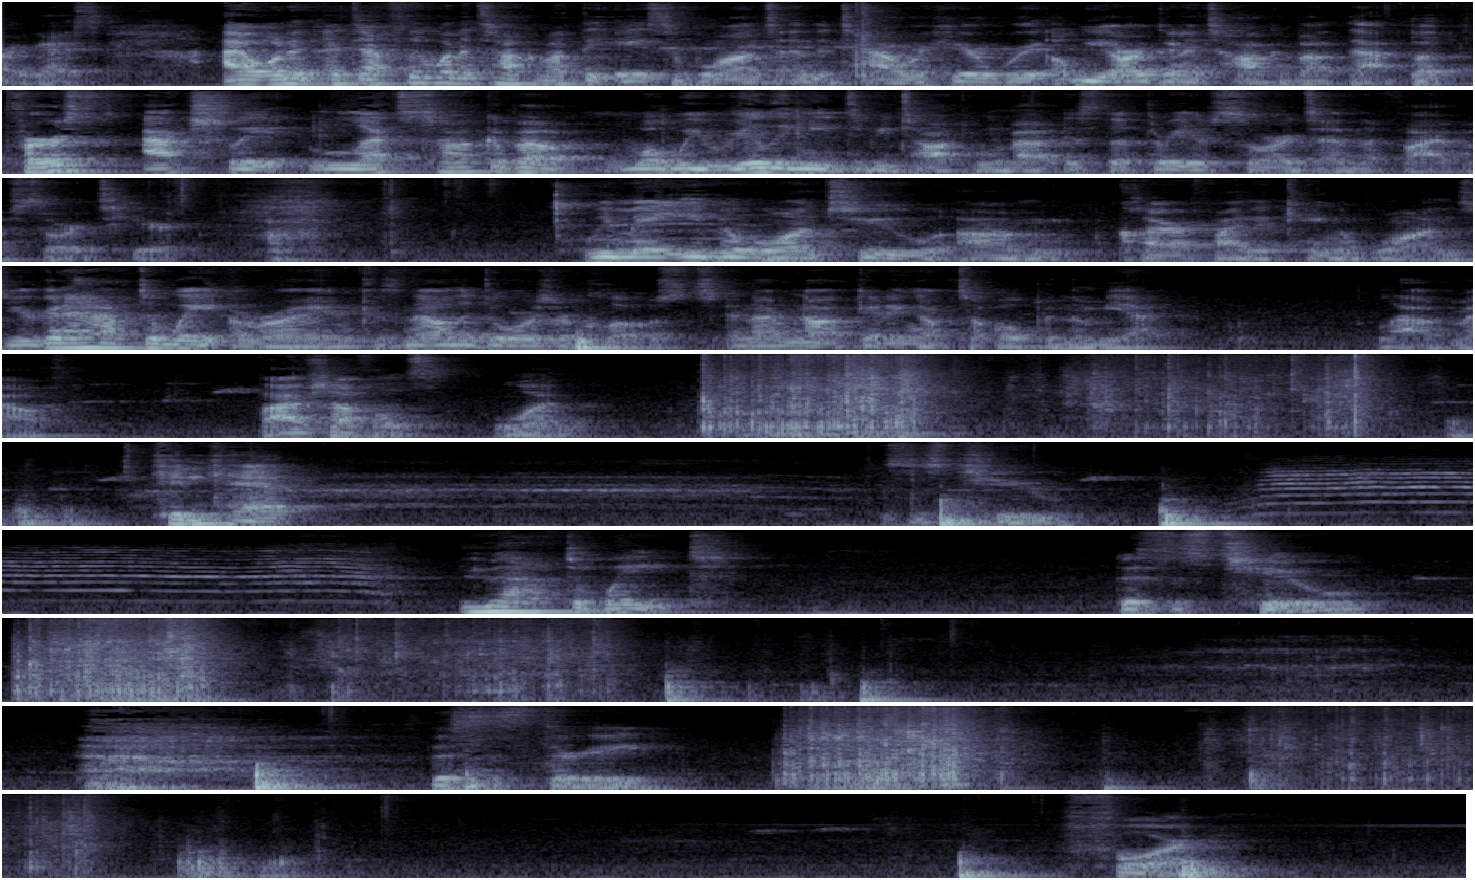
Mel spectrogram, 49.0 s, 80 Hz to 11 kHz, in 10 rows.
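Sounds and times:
cards being shuffled: 21.9 - 24.4, 34.4 - 36.6, 41.8 - 44.8
cat meowing: 28.7 - 30.8.

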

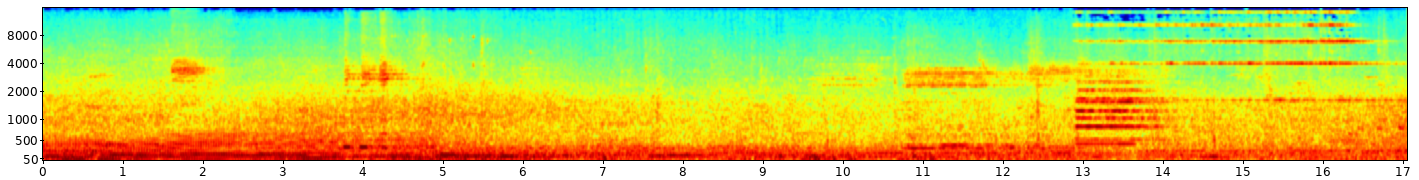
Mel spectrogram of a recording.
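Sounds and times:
city street noise: 0.0 - 17.0
vehicle horns: 3.8 - 4.6, 10.7 - 14.0.

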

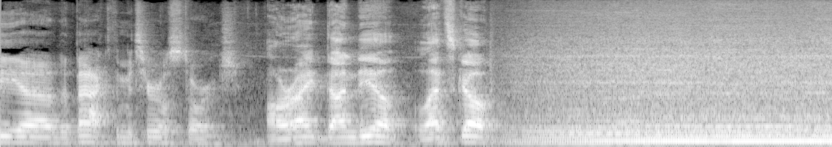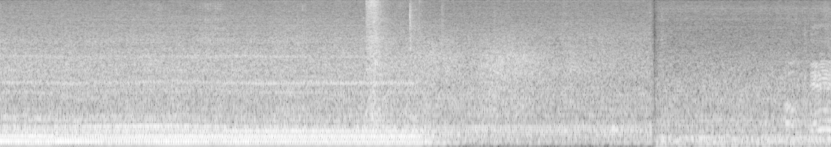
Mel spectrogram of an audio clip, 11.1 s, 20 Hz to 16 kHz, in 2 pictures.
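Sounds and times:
shop machinery humming: 3.3 - 10.9.

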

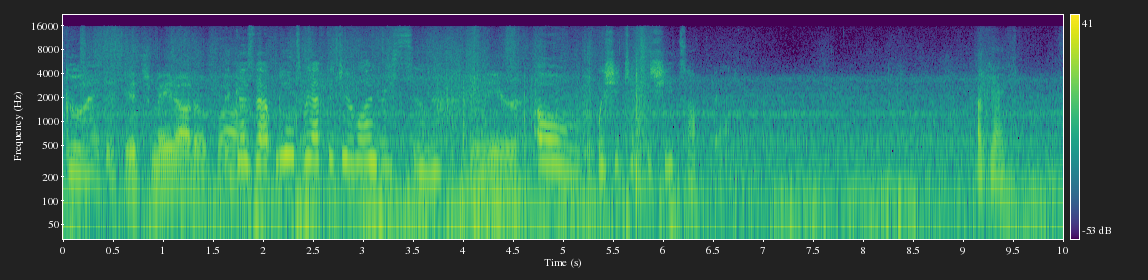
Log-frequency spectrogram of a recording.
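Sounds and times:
diesel truck idling: 0.0 - 10.0.

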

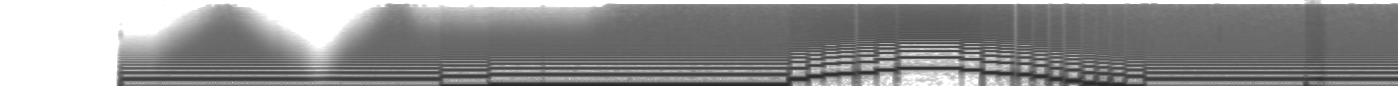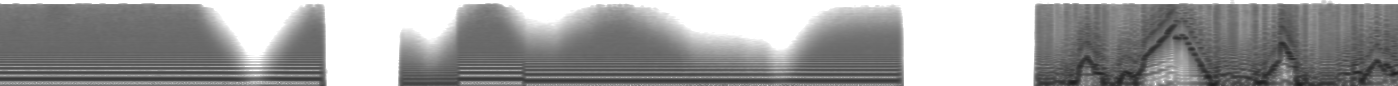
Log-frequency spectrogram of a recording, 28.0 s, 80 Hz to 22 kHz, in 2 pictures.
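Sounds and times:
synthesizer bass note: 1.2 - 17.2, 18.0 - 23.0, 24.4 - 27.9.

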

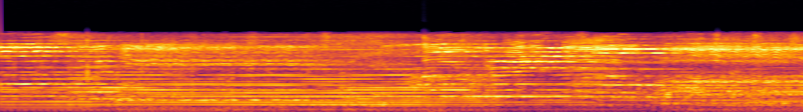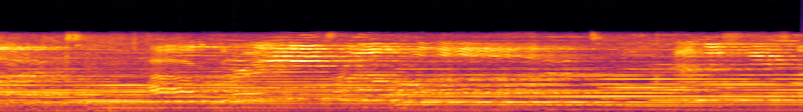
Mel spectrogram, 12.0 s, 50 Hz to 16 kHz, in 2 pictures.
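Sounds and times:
choir singing held notes: 0.0 - 12.0.

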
